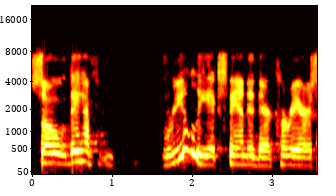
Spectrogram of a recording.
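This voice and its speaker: At a fairly slow pace, a woman talks in a plain, everyday voice, fairly low in pitch, with an American accent. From US Northeast (northern New Jersey). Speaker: retired scrum master and agile coach. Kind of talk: interview.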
